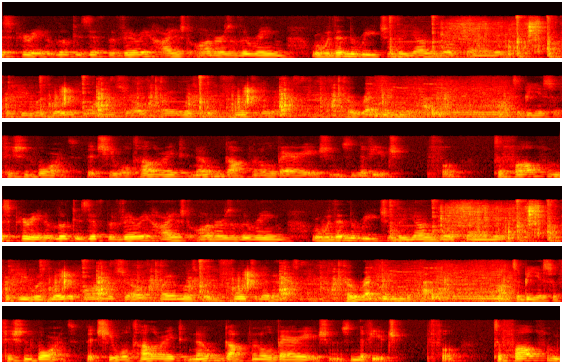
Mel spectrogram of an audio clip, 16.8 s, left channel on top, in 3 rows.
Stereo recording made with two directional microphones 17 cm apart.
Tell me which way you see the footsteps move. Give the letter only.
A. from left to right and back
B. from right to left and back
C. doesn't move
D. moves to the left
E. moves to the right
B.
